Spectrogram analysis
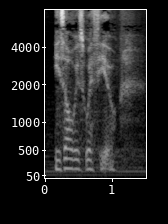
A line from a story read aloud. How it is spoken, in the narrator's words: blurting out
